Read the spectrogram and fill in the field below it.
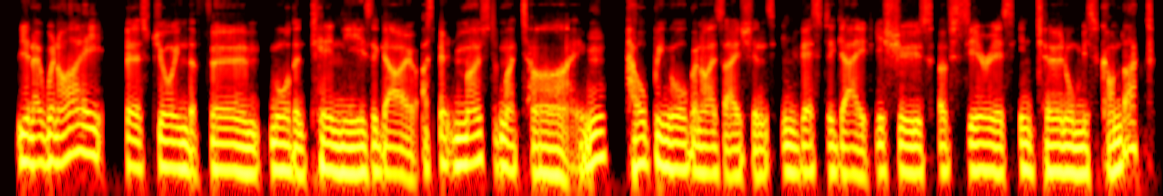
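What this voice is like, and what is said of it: Australian accent. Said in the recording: “I'm based in Sydney, Australia, so please excuse my accent throughout the discussion”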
